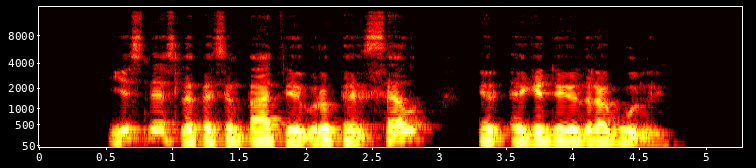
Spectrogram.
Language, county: Lithuanian, Šiauliai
